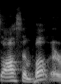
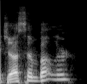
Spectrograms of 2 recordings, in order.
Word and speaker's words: Austin Butler: It's Austin Butler, right? Austin Butler. Yeah. What did I say? Justin Butler?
